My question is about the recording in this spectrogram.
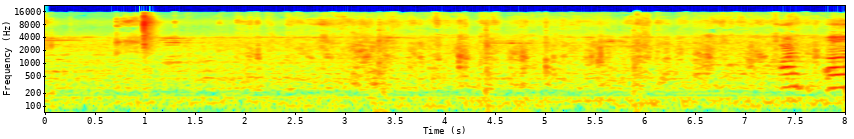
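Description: Gas stove knob turned and the burner lit with a sharp click about a second in, then a steel spatula stirring thick curry gravy in a kadai.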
